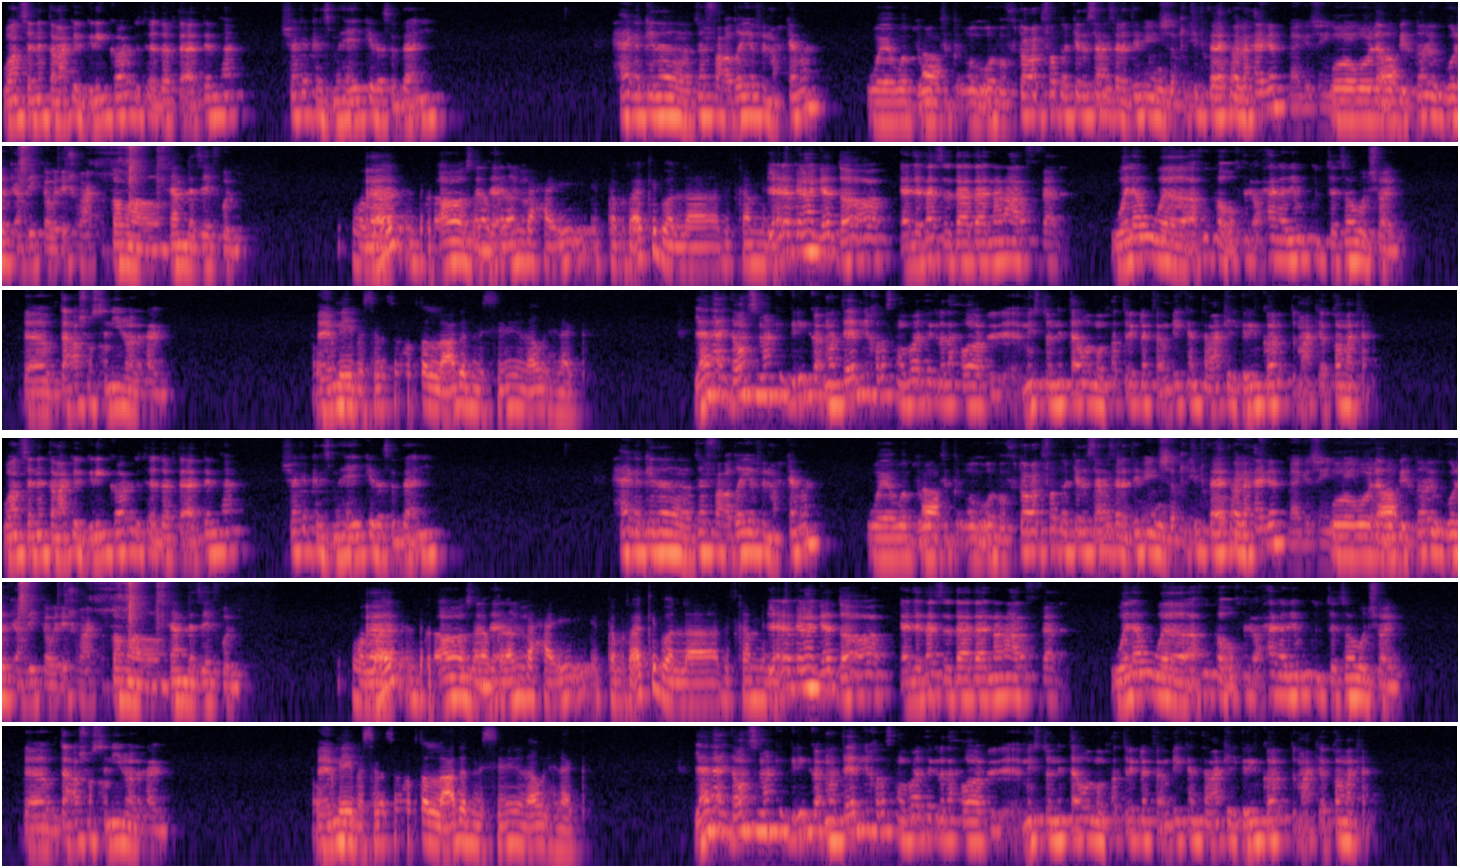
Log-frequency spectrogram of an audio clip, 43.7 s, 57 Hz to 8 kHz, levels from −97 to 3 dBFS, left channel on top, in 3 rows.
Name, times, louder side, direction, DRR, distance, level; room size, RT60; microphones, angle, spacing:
voice 1, 0.0-2.3 2.8-4.3 6.1-8.1 8.7-12.8 13.3-16.9 18.2-18.5 18.9-19.8 22.2-25.1 25.7-28.5 29.3-30.7 32.3-32.6 36.0-42.7, right 1 dB, 10° left, 2.8 m, -33 dB
sound 1, 10.9-14.1 14.5-16.3, right 4 dB, 30° right, 1.3 m, -42 dB
voice 2, 18.1-22.3 32.2-34.8, right 2 dB, 50° right, 1.2 m, -32 dB
9.6 x 6.3 x 6.9 m
head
